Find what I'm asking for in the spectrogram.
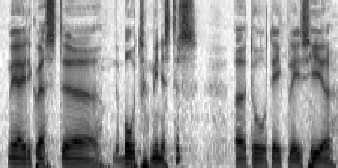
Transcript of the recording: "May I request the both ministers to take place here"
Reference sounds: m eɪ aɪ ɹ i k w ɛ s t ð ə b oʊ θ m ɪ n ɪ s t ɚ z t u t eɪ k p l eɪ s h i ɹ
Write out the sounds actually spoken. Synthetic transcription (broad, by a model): m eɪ aɪ ɹ i k w ɛ s t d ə b oʊ t m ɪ n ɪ s t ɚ s t u t eɪ k p l eɪ s h i ɹ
